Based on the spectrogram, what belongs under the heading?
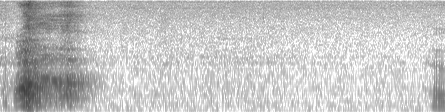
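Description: One strong, deliberate cough, then quiet and the start of a softer second cough: a voluntary cough to clear residue after swallowing.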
